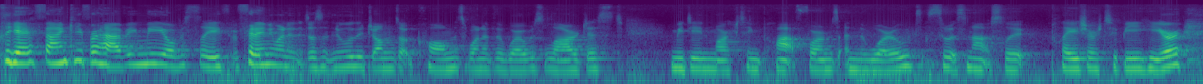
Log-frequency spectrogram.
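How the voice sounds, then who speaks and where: Talking very fast with a Scottish accent, a woman keeps her pitch in the medium range. Her intonation is lively, and her loudness swings widely. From Scotland. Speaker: media company managing director, co-host. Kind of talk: conference stage banter.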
